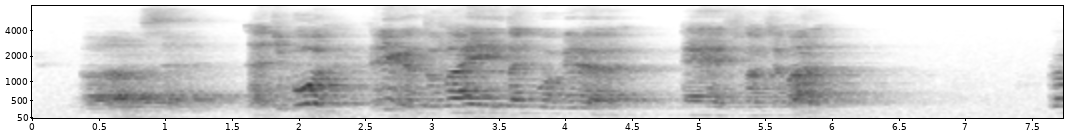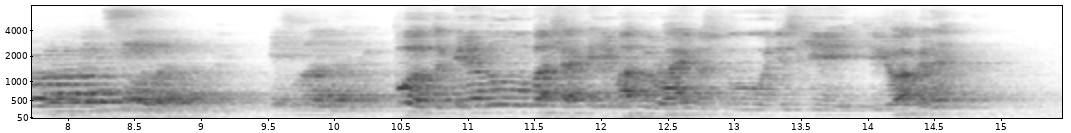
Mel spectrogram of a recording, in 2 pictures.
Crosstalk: none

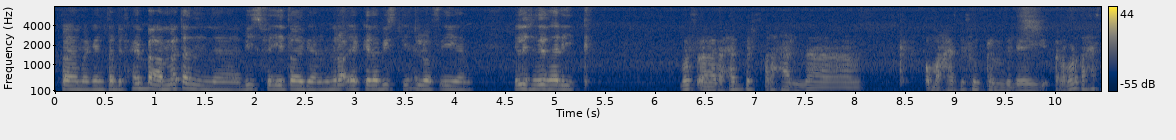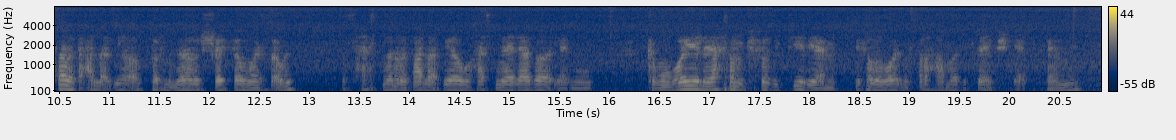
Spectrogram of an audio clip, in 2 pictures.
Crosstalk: none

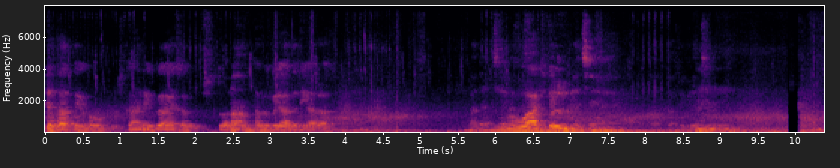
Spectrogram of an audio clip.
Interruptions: present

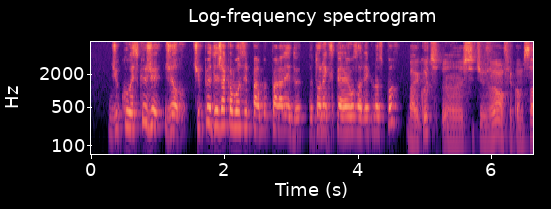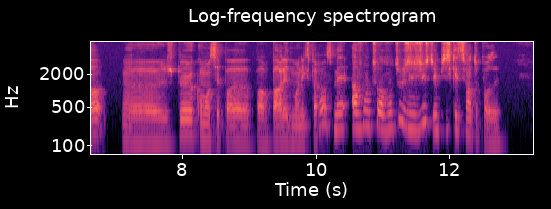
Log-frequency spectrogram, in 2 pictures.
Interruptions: none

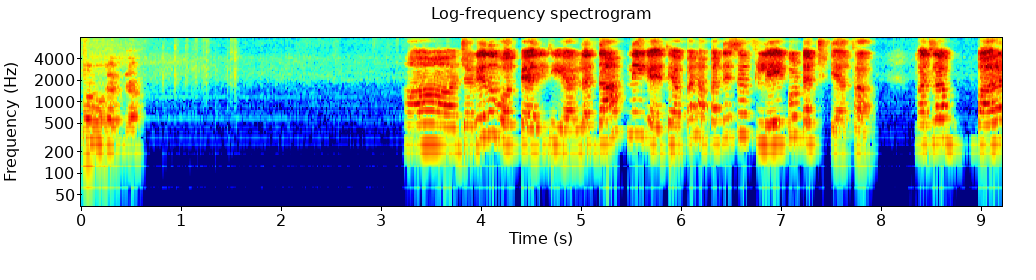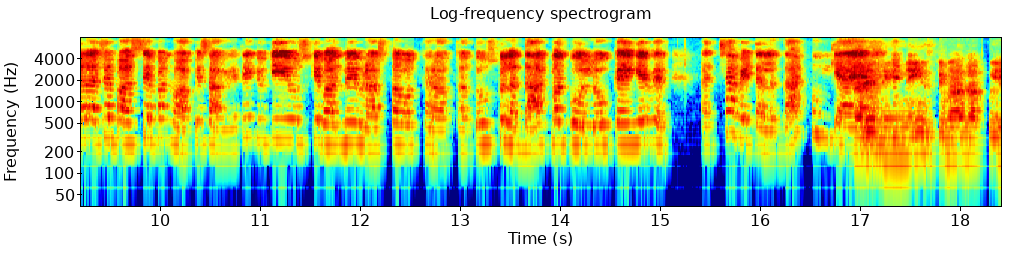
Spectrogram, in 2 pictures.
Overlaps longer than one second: none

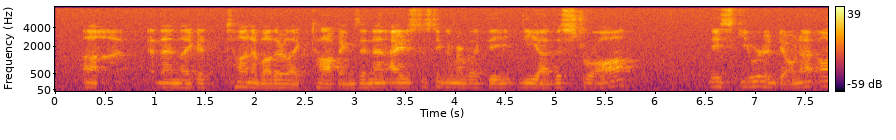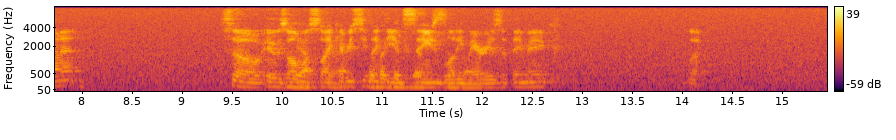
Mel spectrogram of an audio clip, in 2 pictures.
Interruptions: present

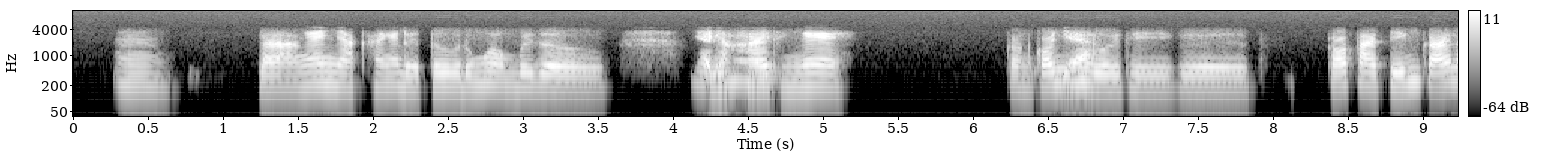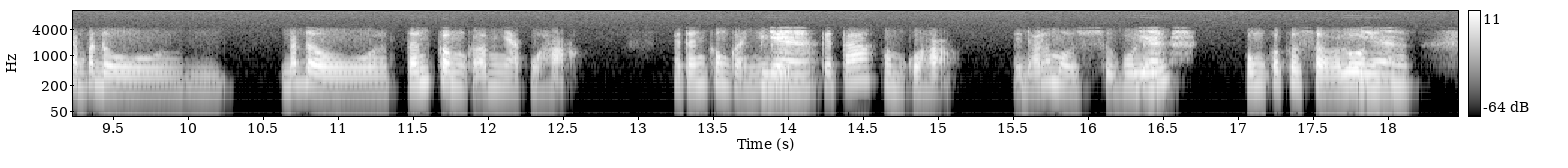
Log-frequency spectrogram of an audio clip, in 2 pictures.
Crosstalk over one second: none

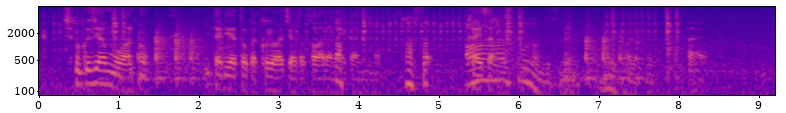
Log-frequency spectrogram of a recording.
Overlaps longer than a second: none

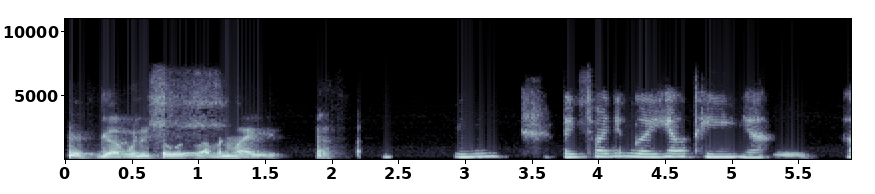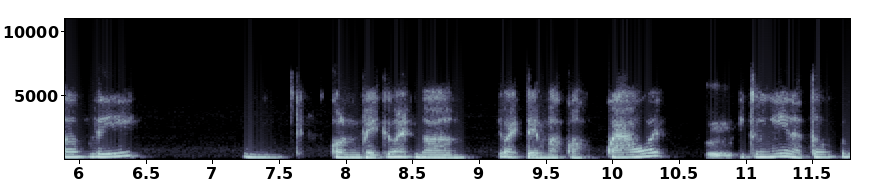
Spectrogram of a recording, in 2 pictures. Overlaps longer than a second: none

